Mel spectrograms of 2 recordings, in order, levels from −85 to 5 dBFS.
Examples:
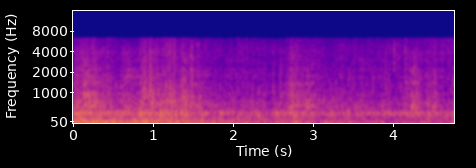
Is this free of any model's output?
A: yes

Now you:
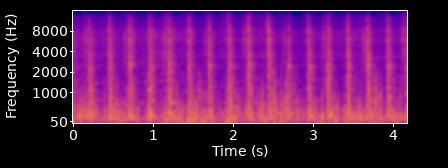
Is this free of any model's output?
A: yes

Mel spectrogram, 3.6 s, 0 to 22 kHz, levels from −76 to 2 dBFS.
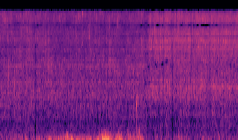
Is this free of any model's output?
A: no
